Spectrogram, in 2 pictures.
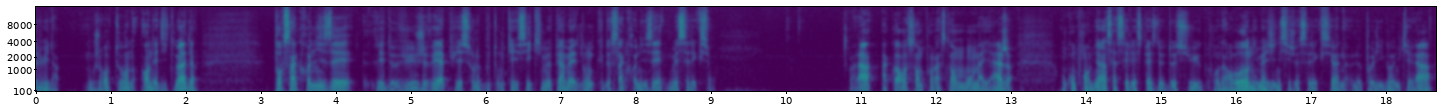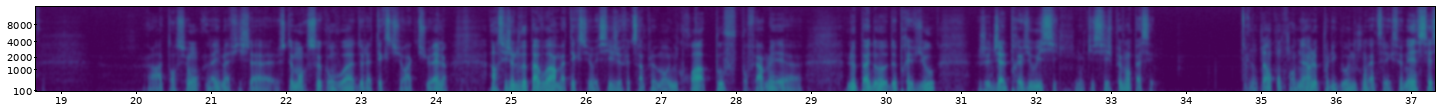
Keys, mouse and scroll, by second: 1.7 Tab, 10.0 click, 11.6-14.4 scroll up 5, 17.4 click, 18.6 click, 19.8-20.8 scroll down 7, 20.8-23.7 scroll up 1, 27.4-28.1 drag, 30.0-32.9 scroll up 4, 32.9-33.2 scroll down 1, 33.2-34.2 middle drag, 34.2-35.8 scroll up 2.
